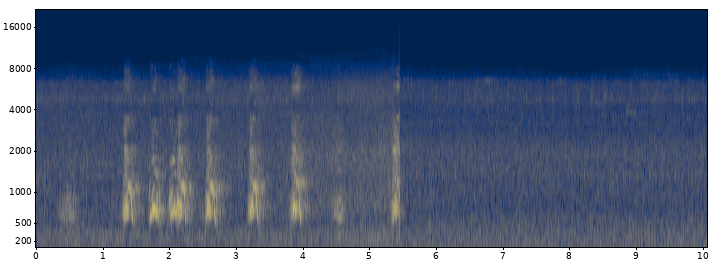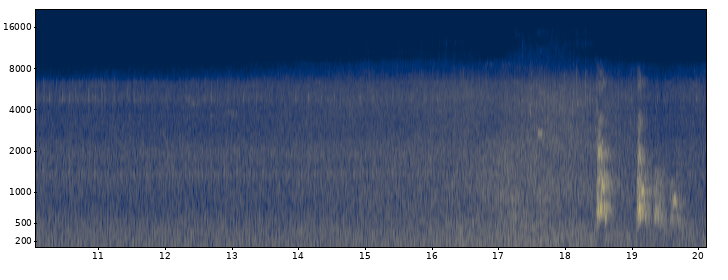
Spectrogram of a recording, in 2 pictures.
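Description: Dogs barking: a quick run of about eight sharp barks in the first five seconds, then three or four more barks near the end, over a steady background hum.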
